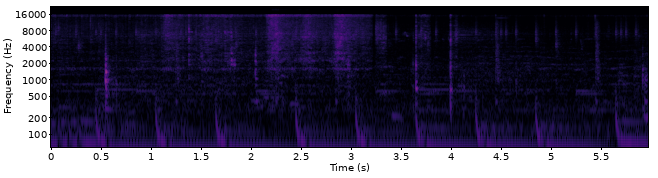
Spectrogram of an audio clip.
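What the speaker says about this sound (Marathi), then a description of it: "आलं लसूणची मिरचीची पेस्ट केली ना ती 2 चमचे घ्या, म्हणजे तिखट जसं लागेल त्याच्याप्रमाणे. हे घेऊन ते चांगले परतून घ्या." Ginger-garlic-green chili paste being sautéed for a cashew curry, quiet sizzling under a steady rhythm of spatula strokes scraping and tapping the pan about once a second, close and with no talking.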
